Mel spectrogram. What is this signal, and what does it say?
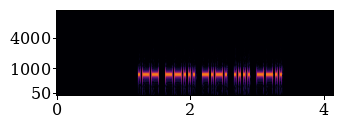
Morse code, heard as a keyed tone, about 36 wpm, 700 Hz. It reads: W7CHZ
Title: USA Call Signs - 4x Character Spacing - 35wpm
